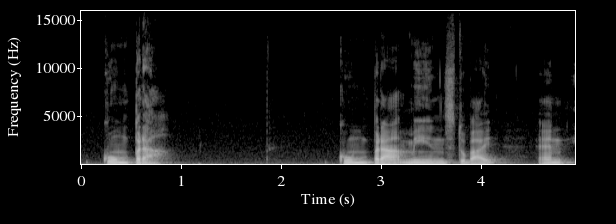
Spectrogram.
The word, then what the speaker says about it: comprar: Also, if we have one R after a consonant, it also sounds soft, as for example in the verb comprar.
